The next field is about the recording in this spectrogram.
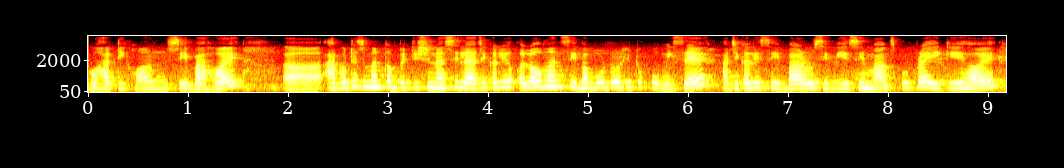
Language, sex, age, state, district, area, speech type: Assamese, female, 30-45, Assam, Kamrup Metropolitan, urban, spontaneous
